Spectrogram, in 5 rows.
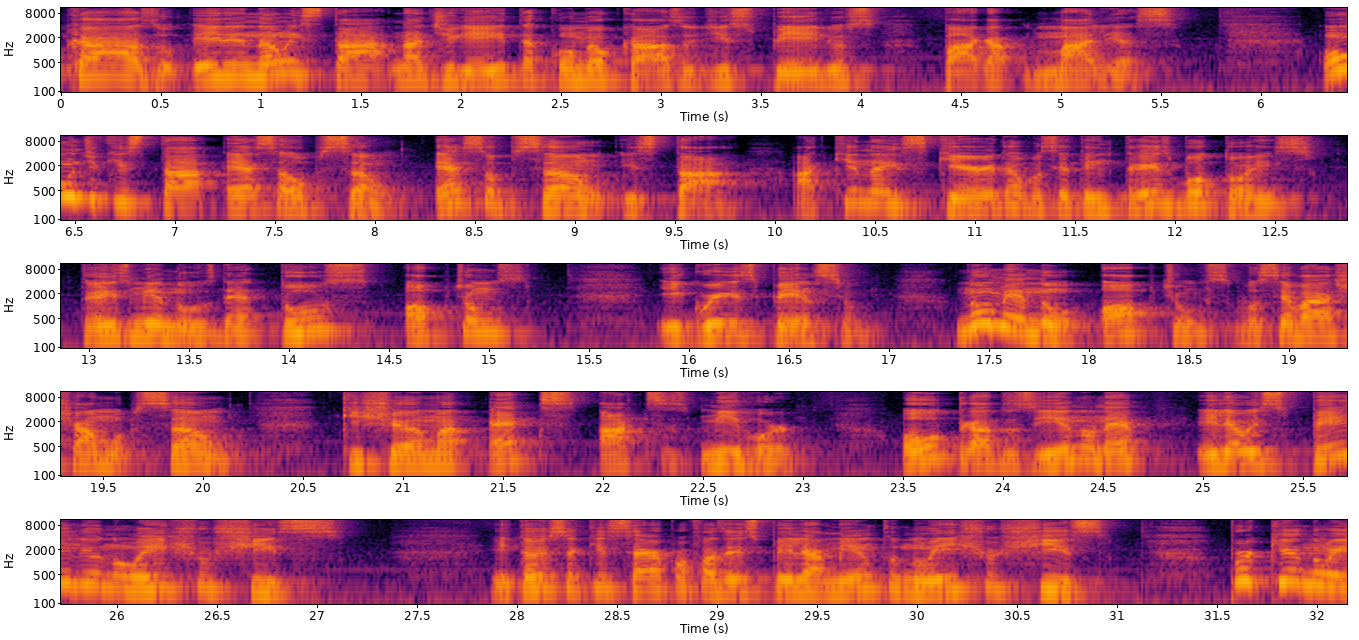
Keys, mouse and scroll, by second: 17.4 click.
